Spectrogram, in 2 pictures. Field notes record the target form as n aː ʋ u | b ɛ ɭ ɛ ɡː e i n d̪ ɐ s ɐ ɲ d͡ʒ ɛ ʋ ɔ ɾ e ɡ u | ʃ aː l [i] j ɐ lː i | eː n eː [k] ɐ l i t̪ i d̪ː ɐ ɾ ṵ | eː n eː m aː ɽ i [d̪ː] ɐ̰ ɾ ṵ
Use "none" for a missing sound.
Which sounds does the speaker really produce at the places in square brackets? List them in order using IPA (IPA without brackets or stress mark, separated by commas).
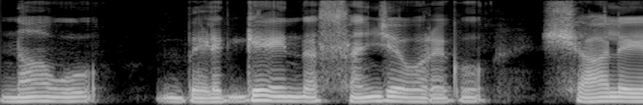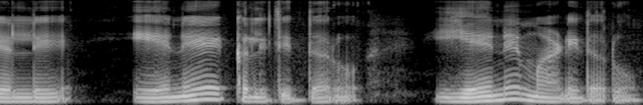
ɛ, k, d̪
